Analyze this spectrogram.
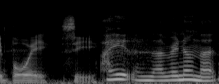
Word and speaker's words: Boise: yeah used to be it's not Boise yeah Boise they have like shirts uh I like a lot of the shops down there that say boy see I have never known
